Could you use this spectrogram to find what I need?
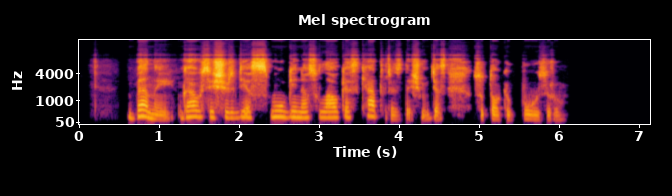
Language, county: Lithuanian, Klaipėda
